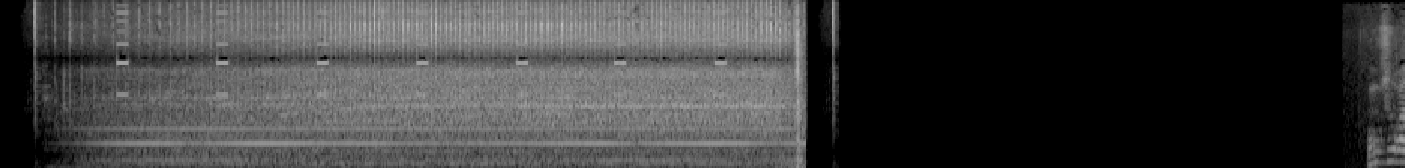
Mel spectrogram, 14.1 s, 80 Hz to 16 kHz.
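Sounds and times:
film projector clattering: 0.4s - 8.1s
steady hum: 0.7s - 8.1s.

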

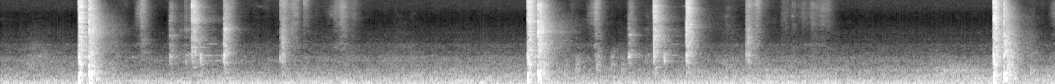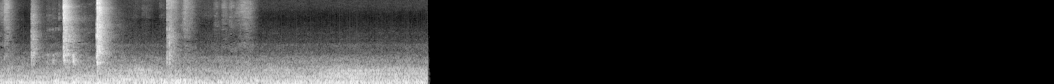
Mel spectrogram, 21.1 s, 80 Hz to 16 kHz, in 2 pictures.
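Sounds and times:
air pistol shots: 0.8s - 3.0s, 5.2s - 7.7s, 9.9s - 12.5s.

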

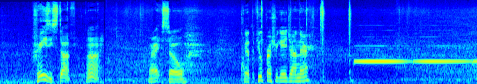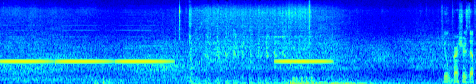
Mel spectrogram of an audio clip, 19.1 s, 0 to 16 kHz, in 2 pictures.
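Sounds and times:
dashboard warning chime: 7.0s - 13.1s, 15.0s - 16.3s
engine starter cranking: 13.0s - 16.7s.

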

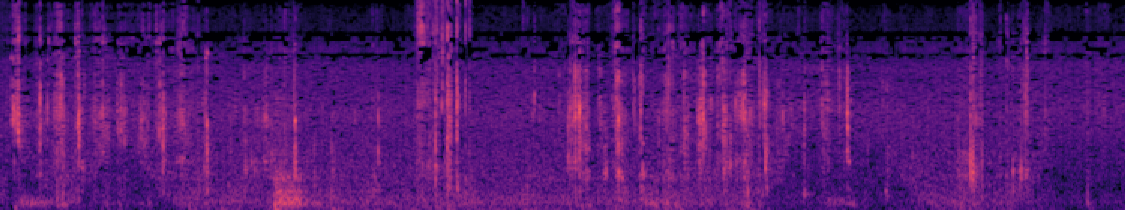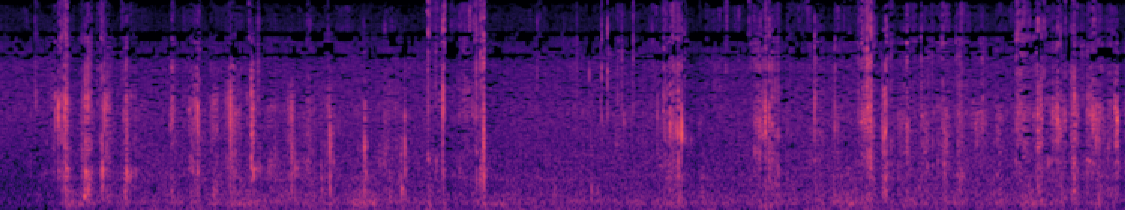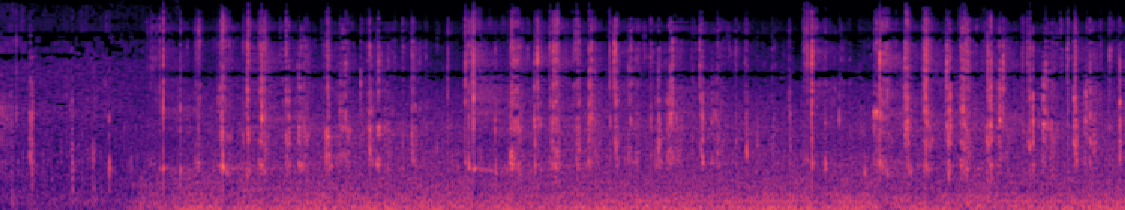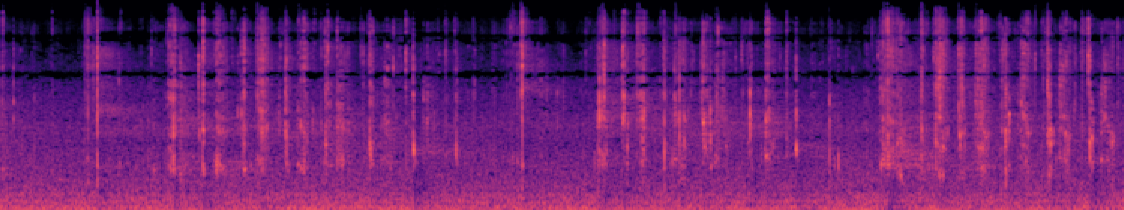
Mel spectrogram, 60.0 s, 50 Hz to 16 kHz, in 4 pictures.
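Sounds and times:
panda crunching a carrot: 0.0s - 12.0s, 12.6s - 14.6s, 15.3s - 59.9s
steady low rumble: 30.3s - 59.9s.

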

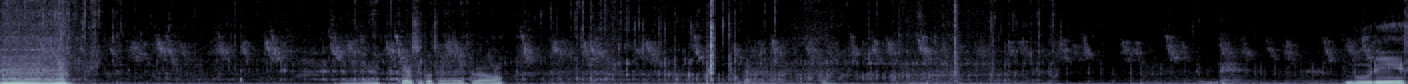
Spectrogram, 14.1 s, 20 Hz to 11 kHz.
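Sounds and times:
water running from faucet: 3.0s - 7.0s.

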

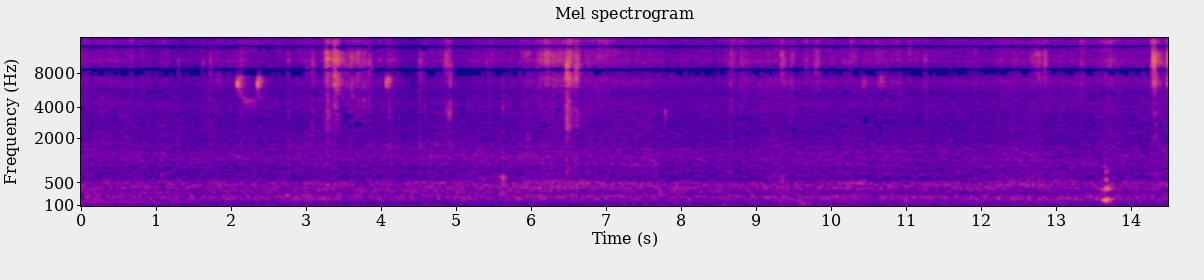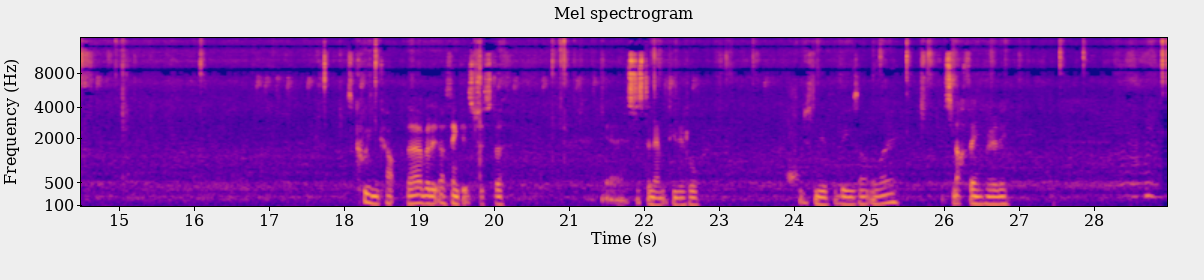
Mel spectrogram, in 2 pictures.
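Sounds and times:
bees humming: 0.0s - 28.9s
hive tool clicks and scrapes: 2.8s - 6.8s, 14.2s - 15.3s, 19.7s - 22.3s, 25.1s - 26.0s.

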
